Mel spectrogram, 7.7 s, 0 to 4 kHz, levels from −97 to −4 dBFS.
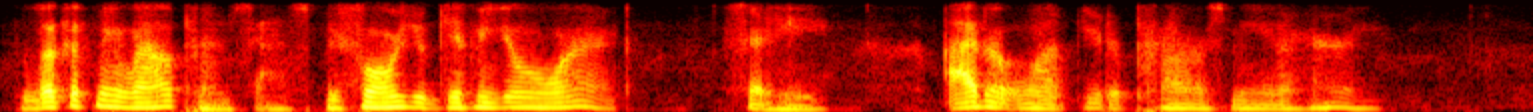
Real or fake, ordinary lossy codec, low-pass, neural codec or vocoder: fake; Opus, 32 kbps; 3.6 kHz; codec, 44.1 kHz, 2.6 kbps, DAC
